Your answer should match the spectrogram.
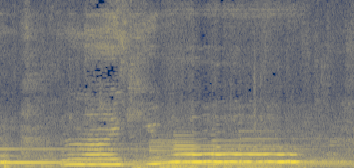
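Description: A girl singing into a handheld microphone in long, held notes: a note, a lower note, then a slide up into a note held for about a second and a half before it fades near the end.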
